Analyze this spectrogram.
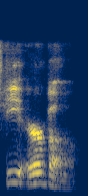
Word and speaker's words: G Herbo: The H is silent. It's G Herbo.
